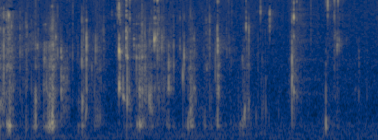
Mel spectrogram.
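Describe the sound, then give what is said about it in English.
Wet, crunchy chewing of squid, with many irregular bites and squishy mouth sounds. The chews come in an uneven rhythm and stand out clearly with no talking over them. “Squid number two. Ugh, it sounds like Salvador chewing on one of his fucking squeaky balls and shit.”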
